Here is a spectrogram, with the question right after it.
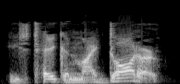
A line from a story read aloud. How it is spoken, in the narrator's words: Michael roared, his voice shaking the walls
